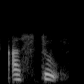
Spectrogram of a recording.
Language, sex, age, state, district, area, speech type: Sanskrit, female, 18-30, Kerala, Thrissur, rural, conversation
